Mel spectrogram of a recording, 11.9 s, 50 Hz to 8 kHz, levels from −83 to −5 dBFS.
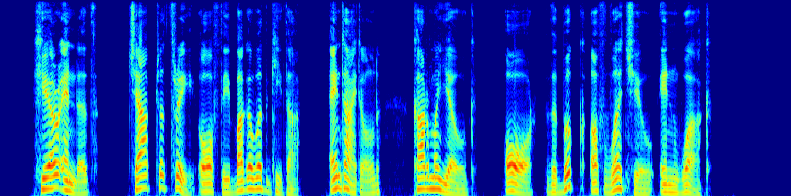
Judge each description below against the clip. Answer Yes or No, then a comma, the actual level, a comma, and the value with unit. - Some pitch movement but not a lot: No, wide, 8.2 semitones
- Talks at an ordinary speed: No, slow, 90 wpm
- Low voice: Yes, low, 125 Hz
